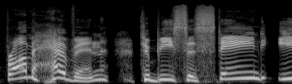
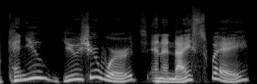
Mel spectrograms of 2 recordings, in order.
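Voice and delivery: softer, measured parental coaxing; patient parent; 5 dB quieter than usual. Retold or imitated. Parent answering whining kids about getting water, softly coaxing. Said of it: "I go".

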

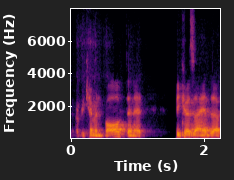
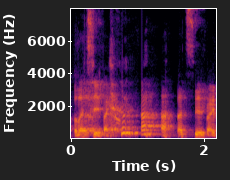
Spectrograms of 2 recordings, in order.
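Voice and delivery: laughing; 6 semitones higher than usual. Real, not acted. Guest laughs while starting answer.

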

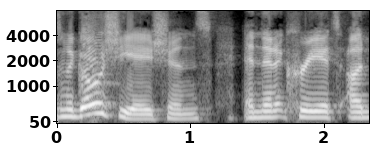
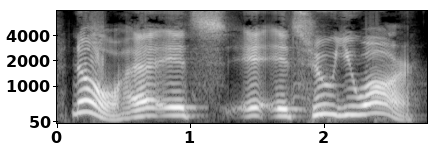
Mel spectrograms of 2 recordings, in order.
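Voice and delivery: ordinary delivery

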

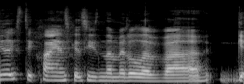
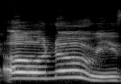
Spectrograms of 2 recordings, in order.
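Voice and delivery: slow, sly, laughing innocence; mock innocent; 6 semitones higher, slower than usual. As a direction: play dumb with a sly chuckle. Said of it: "He's like".

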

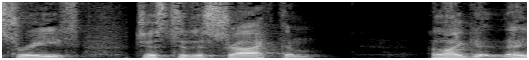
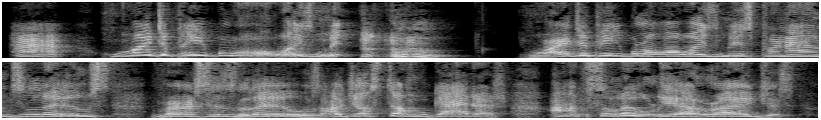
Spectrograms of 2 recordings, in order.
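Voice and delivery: much higher, fussy correcting voice; pedantic voice; 9 semitones higher than usual. Pretend. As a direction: nitpick from the ditch, prissy and indignant. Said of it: "this voice from the ditch".

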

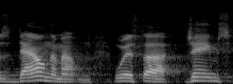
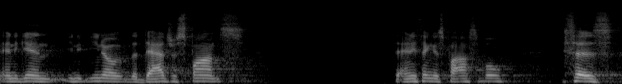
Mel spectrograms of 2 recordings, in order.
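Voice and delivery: normal talking voice

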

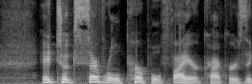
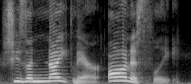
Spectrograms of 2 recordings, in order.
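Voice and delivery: Ron's scornful voice; 9 semitones higher than usual. Acted. Ron sneering about Hermione.

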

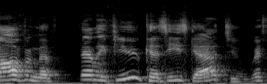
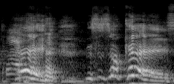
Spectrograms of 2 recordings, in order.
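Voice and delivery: laughing, higher and louder; 4 semitones higher, 5 dB louder than usual. Retold or imitated. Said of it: "the second sip was like".

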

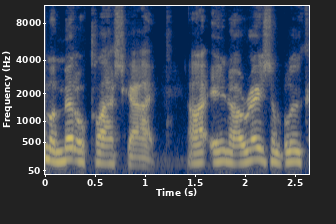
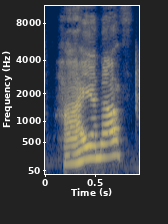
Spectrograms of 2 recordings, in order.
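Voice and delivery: "High enough?" asked higher and louder; stressed question; 5 semitones higher, 4 dB louder than usual. Shown as a demonstration. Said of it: "I'm emphasizing that".

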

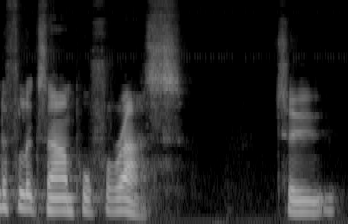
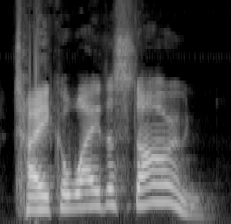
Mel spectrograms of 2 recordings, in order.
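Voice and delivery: louder, higher, drawn-out order; firm command; 4 semitones higher, 7 dB louder than usual. Acted. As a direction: call out a slow, loud command. Jesus commands at the tomb.

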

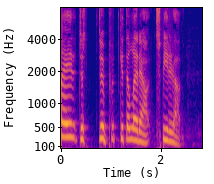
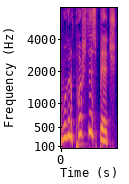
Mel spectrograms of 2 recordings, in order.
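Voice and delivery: higher, insistent retold order; 4 semitones higher than usual. Aunt telling balking niece to push, insistent. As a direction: push back at her reluctance.

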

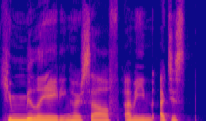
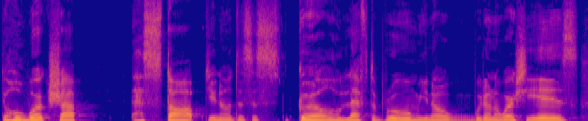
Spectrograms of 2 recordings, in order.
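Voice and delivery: higher-pitched urgent announcement; retold alarm; 4 semitones higher than usual. Woman reporting the missing girl, high mock alarm. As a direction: raise the pitch, report it as an emergency.

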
